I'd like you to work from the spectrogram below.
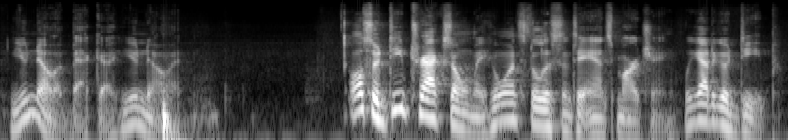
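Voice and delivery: ordinary talk, nothing marked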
